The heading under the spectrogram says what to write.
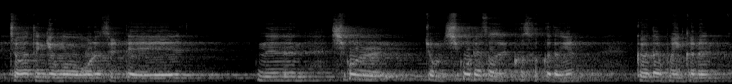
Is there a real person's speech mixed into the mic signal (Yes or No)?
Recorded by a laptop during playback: No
